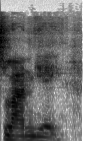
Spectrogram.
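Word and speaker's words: Sláine: But Slanye, I believe, is how you would pronounce it. The same way as N-A-I-A-M-H is Neve. So I think it's pronounced Slanye.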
